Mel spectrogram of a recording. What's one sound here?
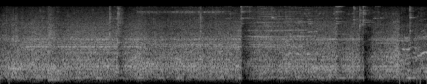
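A metal lathe whirs as it runs.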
